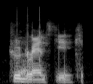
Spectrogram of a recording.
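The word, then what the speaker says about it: Kudranski: And how do you pronounce that name? Because I butcher it. Kudransky. Kudransky? Kudransky.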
